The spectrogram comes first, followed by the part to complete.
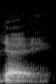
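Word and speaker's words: δεῖ: must be it's from the Greek word day Dei is the way we would spell that in English and it is a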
